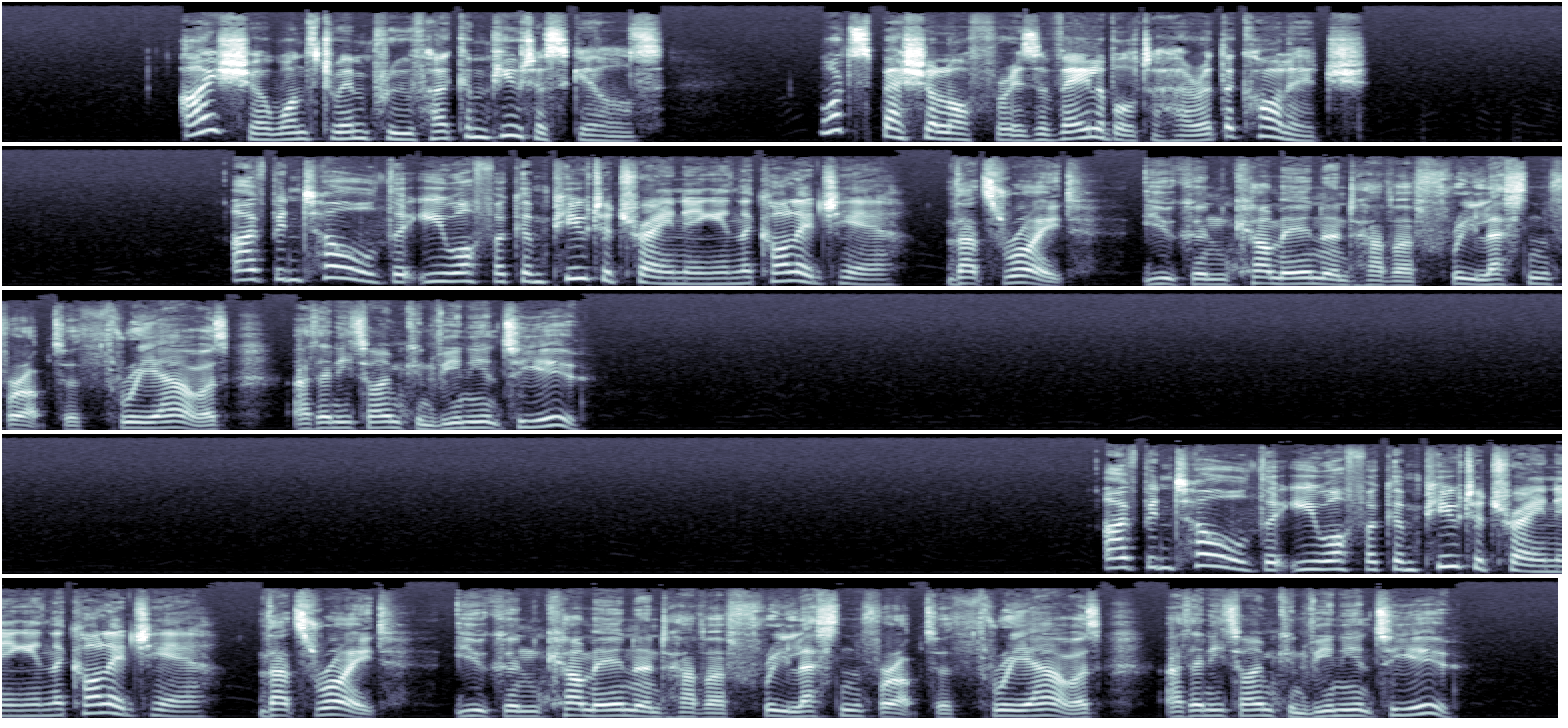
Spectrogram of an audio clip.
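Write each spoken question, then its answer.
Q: What special offer is available to her at the college?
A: A free lesson of up to 3 hours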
